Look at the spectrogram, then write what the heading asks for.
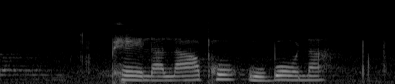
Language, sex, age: Swati, female, 20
